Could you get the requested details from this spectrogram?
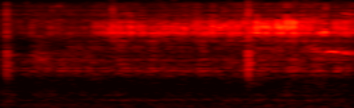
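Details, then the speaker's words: Car coolant circuit being refilled after hoses reconnected, water leaking inside; soft watery gurgling, bubbling and strong hissing; gurgling in heater circuit, owner concludes the heater core is damaged. "słychać tam jakieś bulgoty dziwne odgłosy"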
